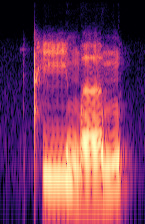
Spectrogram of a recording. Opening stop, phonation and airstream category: aspirated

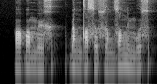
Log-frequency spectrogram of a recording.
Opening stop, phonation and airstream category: implosive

